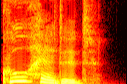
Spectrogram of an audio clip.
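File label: "coolheaded", British English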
